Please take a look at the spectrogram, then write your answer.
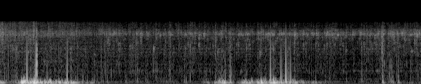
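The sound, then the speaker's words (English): A couple of chicken breasts dropped into warm oil sizzle in a skillet over about medium heat, a steady crackling hiss with two louder bursts of low thumping and spattering early and midway, with no talking. “Ooh, I can hear that sizzling.”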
